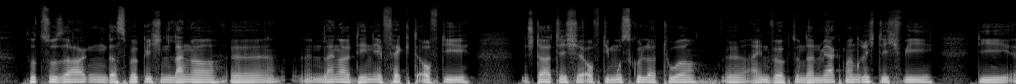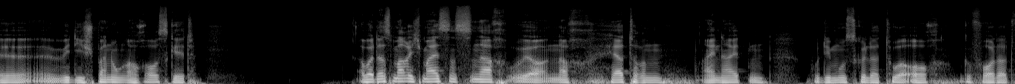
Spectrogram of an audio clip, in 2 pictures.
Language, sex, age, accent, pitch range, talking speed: German, male, 50-69, German, 105-115 Hz, 135 wpm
